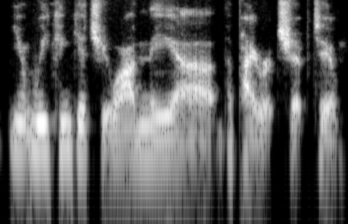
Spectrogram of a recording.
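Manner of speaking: conspiratorial whisper. Real, not acted. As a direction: hush it like a secret. Teasing about the pirate ship.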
